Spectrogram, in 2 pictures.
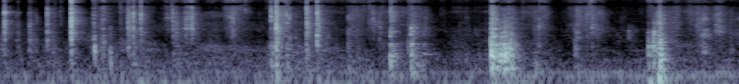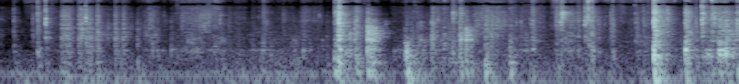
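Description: Irregular clicks and knocks of cables and connectors being handled and pushed into place on an electronics bench, with a few heavier thumps.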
